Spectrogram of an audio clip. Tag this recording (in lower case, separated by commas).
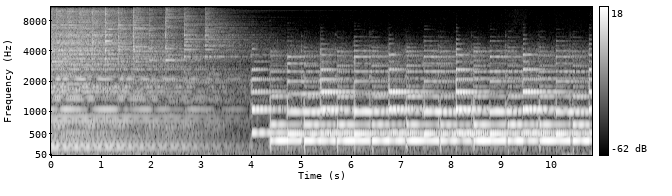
drum kit, musical instrument, effects unit, music, inside a large room or hall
